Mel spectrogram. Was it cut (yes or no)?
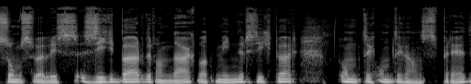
yes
